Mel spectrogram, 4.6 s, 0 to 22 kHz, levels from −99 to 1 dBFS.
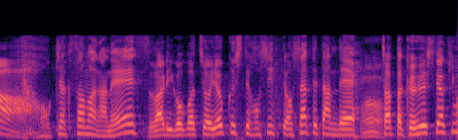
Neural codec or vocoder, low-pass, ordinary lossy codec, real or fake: codec, 16 kHz, 8 kbps, FunCodec, trained on Chinese and English, 25 frames a second; none; none; fake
